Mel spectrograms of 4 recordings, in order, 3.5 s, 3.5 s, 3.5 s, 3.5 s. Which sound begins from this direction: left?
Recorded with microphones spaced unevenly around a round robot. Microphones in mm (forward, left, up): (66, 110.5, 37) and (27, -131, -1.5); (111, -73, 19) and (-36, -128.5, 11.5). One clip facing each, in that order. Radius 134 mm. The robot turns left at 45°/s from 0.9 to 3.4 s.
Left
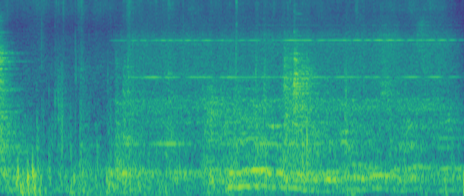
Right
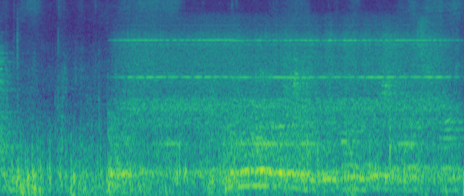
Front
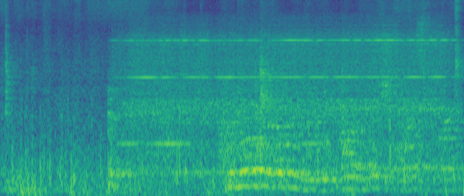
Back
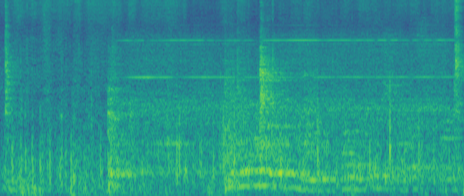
A woman speaking, at 1.7 s.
